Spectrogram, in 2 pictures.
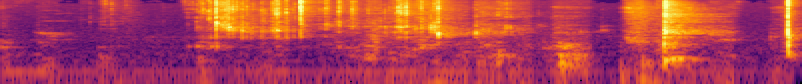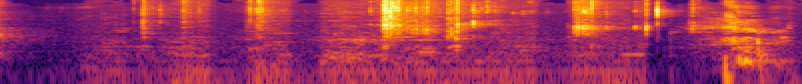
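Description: Brown hen's eggs being cracked one after another and their shells broken apart over a glass mixing bowl: a string of sharp cracks and crunchy shell crackles.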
